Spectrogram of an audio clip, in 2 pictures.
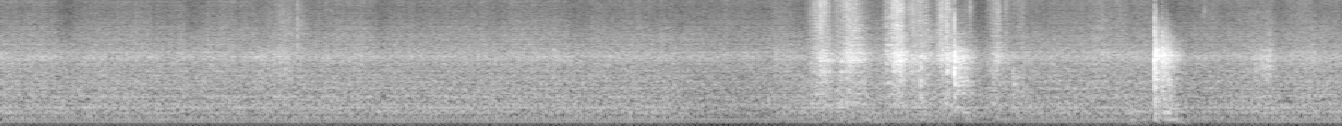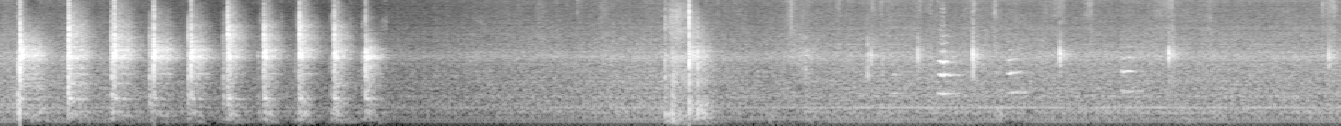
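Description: Clamping a glued-up wooden face frame. A few sharp clicks are followed by a quick, even run of about ten clicks over two seconds as one-handed bar clamps are ratcheted tight, then a single louder knock and some faint small squeaks, over a steady shop hum.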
